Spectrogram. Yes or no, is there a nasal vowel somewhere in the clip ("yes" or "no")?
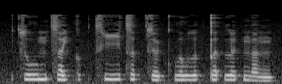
no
